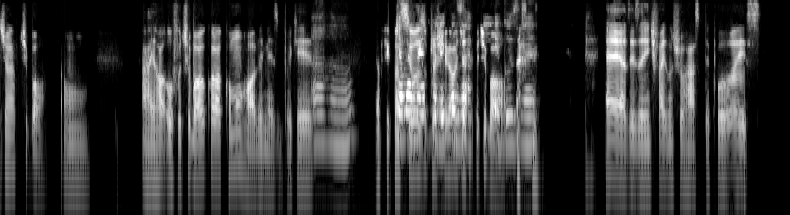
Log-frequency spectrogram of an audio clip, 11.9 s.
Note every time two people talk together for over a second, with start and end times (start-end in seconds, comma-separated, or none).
5.9-7.6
